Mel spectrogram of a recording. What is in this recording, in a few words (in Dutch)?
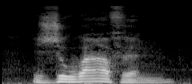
"zouaven", Dutch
